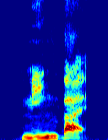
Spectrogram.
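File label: "ming2bai5", Chinese; Cours de Chinois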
